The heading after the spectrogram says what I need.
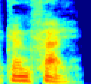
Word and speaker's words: Kinjai: En eso Neris dice Megara tradujo Kinjai como un nombre, pero, en berlenés, en realidad se pronuncia Kanjai.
